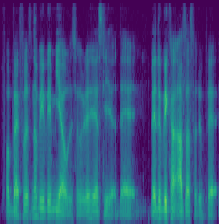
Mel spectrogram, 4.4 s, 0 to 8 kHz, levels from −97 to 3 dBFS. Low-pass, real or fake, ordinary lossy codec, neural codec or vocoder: 7.2 kHz; fake; none; codec, 24 kHz, 0.9 kbps, WavTokenizer, medium speech release version 1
